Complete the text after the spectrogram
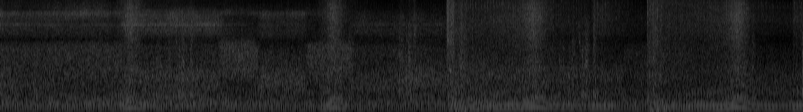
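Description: Tyres roll over a rough road.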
